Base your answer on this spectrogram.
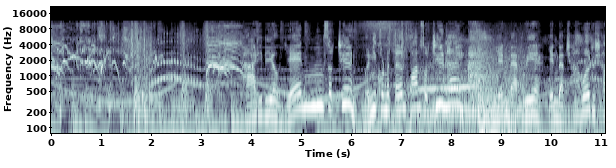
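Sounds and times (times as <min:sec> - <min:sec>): high-pitched cartoon squeals: 0:00.0 - 0:03.8, 0:06.9 - 0:08.5
background music low notes: 0:00.0 - 0:11.0.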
